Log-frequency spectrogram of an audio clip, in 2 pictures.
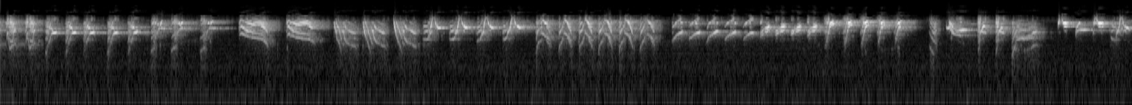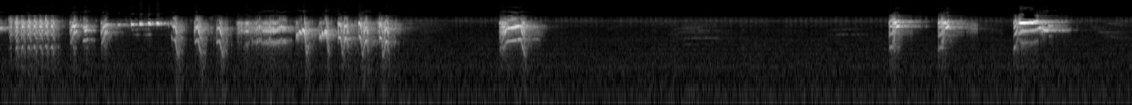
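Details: Venezuelan red siskin singing a long, rapid twittering song of high, bright notes for about ten seconds, then falling silent apart from a few isolated chirps at the end.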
